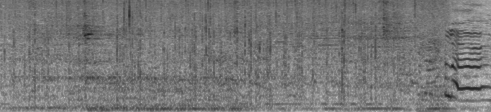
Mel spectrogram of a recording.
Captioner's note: rain pattering; spooky music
